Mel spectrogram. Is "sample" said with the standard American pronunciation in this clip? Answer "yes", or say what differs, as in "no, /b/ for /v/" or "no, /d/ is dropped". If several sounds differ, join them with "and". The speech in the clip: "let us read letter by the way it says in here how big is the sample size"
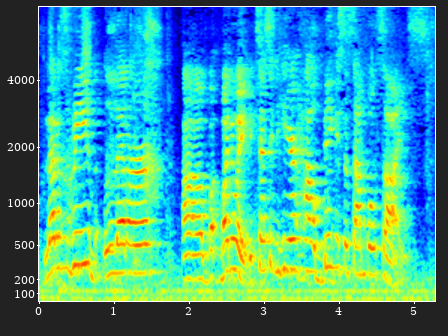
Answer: yes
